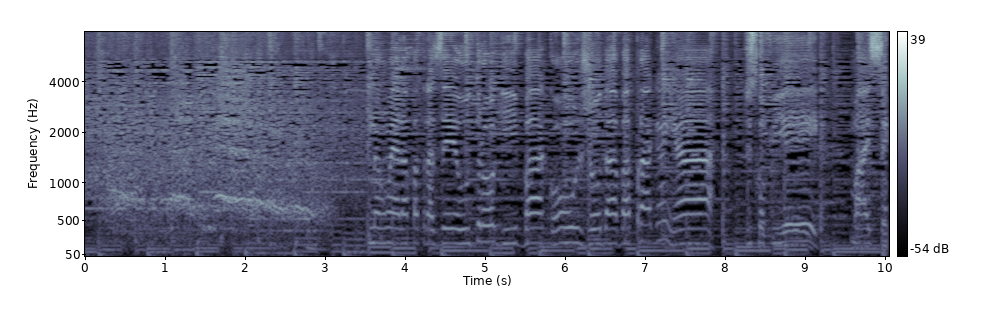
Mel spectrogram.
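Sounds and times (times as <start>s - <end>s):
stadium crowd chanting: 0.0s - 3.3s
speech: 3.6s - 10.0s.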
